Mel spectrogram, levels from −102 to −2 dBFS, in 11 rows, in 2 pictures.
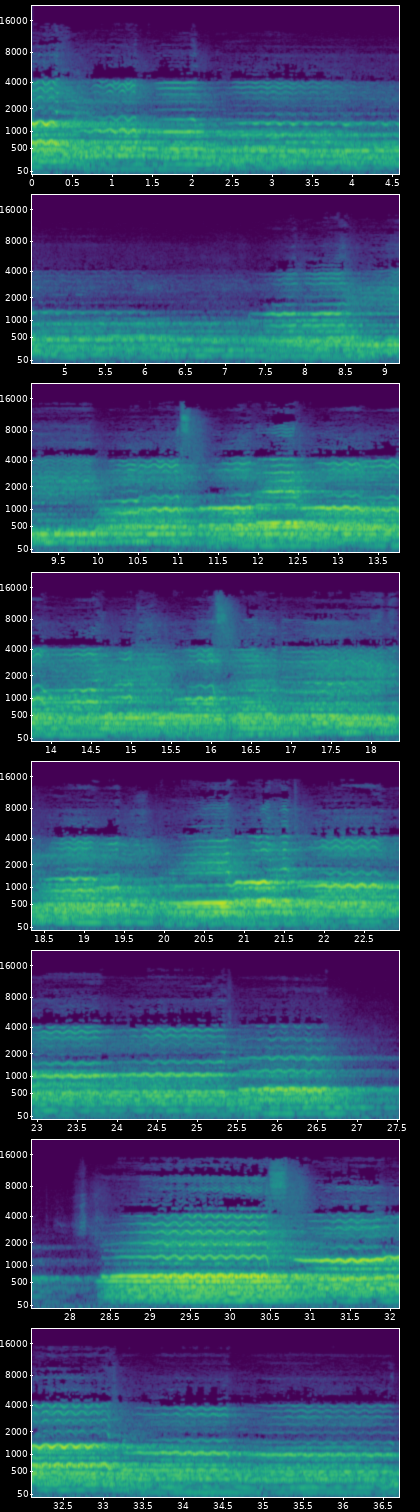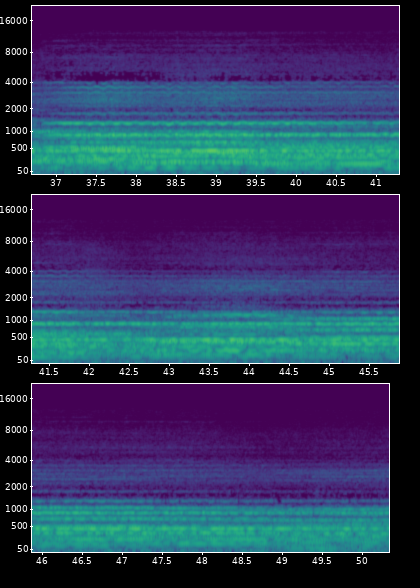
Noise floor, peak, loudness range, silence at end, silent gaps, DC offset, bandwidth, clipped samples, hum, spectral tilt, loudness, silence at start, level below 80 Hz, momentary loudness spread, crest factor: -53 dBFS; -4 dBFS; 19 LU; 0 s; none; under 0.1%; 14 kHz; under 0.1%; none; -5 dB/octave; -23 LUFS; 0 s; -62 dBFS; 21 LU; 20 dB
